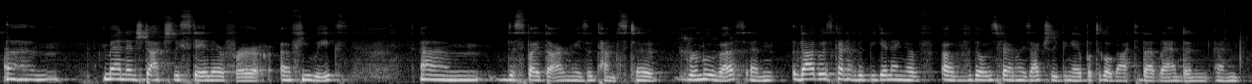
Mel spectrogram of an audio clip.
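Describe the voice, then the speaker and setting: A woman from Canada, probably in her thirties, answering as a panelist, thoughtful with many pauses and fillers. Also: mid-range voice, steady tone, dark tone, highs cut off.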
